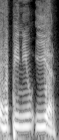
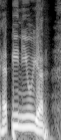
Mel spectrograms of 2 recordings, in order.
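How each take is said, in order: First: ईयर stretched as "ee-yər" like ear; mock the mistake, ईयर said "ee-yər" with a long ee; wrong ear sound. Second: ईयर said short as "yər", one glide; correct year. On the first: Teacher demonstrates the wrong ear pronunciation to students. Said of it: "ये नहीं कहते". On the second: Teacher models the right way to wish happy new year, short "yər". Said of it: "इसके लिए हम ईयर नहीं बोलते, सिर्फ ईयर बोलते हैं". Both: Shown as a demonstration.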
